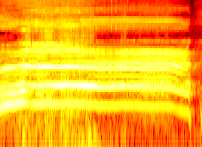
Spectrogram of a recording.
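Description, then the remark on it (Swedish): A person imitates feces screaming: one loud, drawn-out, steady wailing cry held for nearly two seconds, then cut off abruptly, with no other talking. “Till exempel att avföringen skrek.”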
